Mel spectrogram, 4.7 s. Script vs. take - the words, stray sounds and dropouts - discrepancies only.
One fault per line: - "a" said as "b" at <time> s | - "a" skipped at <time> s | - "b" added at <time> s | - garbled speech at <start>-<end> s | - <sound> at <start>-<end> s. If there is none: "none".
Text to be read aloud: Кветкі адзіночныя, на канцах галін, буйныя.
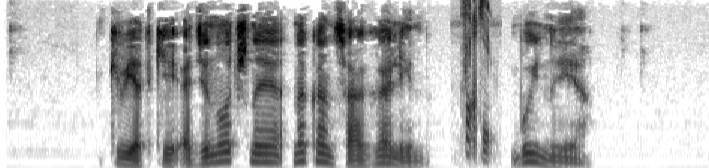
- chirp at 3.1-3.3 s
